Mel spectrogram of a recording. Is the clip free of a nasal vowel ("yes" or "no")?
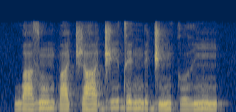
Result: no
